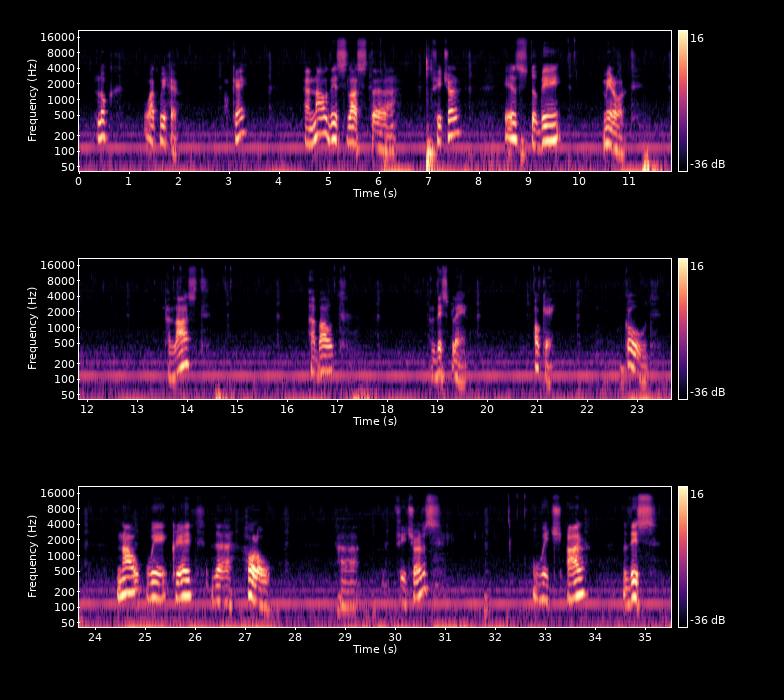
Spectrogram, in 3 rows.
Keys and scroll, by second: 6.9 F6.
